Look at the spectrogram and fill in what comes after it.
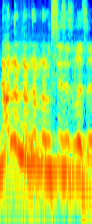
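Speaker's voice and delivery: put-on monster voice. Saying the game's name as the agreed voice: Cookie Monster voice. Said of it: "We're going to go with a Cookie Monster voice".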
